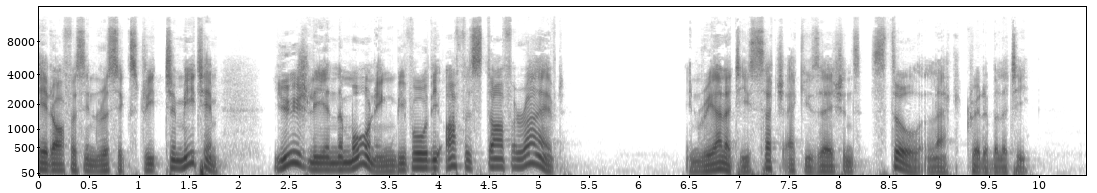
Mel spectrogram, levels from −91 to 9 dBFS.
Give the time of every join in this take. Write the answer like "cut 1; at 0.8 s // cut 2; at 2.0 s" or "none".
none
